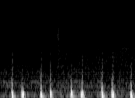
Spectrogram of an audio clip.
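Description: A racing heartbeat sound effect thumps in quick, evenly paced lub-dub pairs, deep and close, about five double beats in under three seconds with nothing else around it.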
